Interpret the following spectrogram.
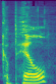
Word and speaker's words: Kapil: Okay, to be fair, it's spelled P-I-L. It's like Kapil.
